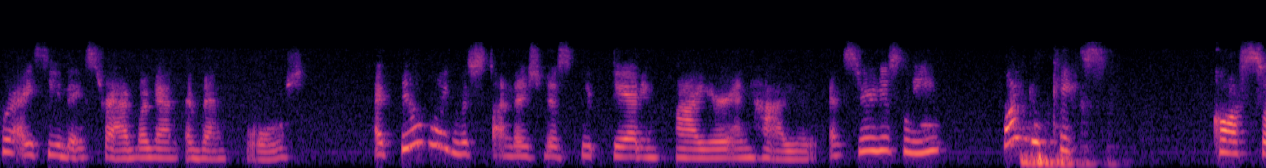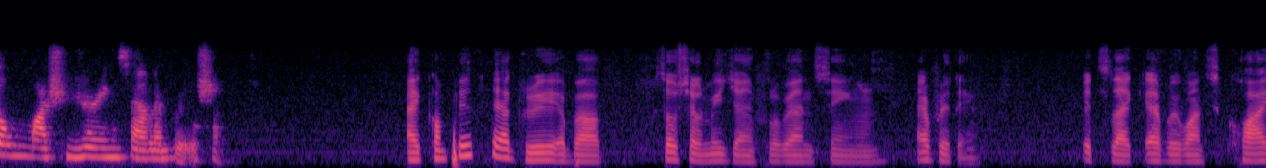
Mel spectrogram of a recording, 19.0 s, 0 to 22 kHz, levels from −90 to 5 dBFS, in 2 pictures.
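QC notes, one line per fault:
No faults found.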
